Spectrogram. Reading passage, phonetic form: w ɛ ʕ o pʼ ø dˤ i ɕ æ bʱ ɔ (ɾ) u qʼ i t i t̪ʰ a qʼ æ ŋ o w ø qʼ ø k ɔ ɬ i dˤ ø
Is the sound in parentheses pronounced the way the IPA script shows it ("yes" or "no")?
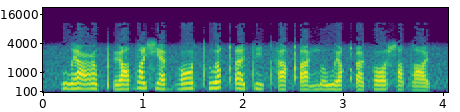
no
